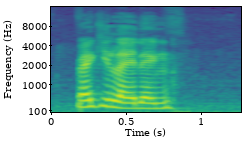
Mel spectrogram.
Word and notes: regulating: American English

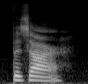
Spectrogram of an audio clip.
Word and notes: bazaar: American English

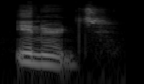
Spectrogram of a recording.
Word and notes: innards: American English

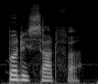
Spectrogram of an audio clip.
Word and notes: bodhisattva: American English

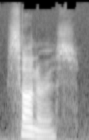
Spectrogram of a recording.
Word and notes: sonorous: American English

